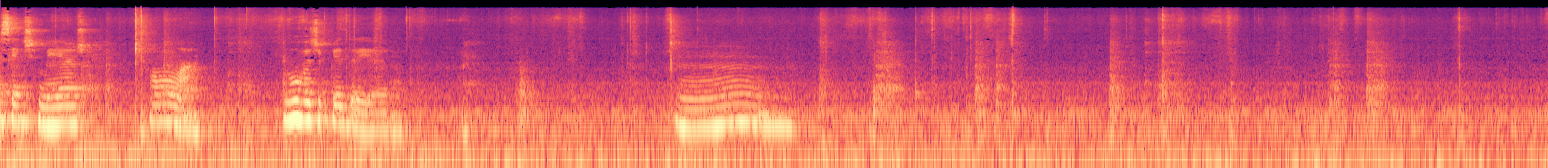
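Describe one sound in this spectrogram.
Playing cards are laid down on a table with soft taps.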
